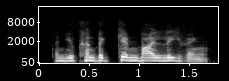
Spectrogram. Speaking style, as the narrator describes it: Mary Penn growled

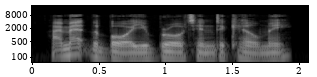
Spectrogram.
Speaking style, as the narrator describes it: James continued in a conversational tone

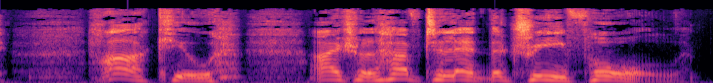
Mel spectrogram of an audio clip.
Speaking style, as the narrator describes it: The giant, could go no further, and cried

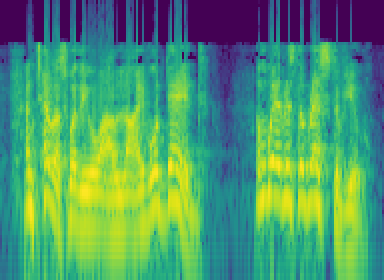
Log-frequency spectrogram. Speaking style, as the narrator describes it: cried

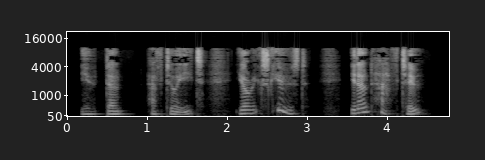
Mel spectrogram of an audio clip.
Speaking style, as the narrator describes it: she said soothingly

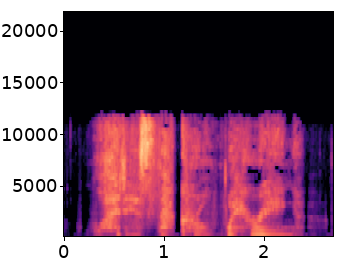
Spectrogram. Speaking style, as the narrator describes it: Lexi whispered, clearly outraged

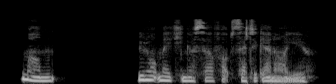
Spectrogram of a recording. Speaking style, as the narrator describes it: he said softly

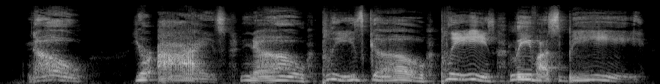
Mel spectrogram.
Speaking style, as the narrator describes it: it whispered

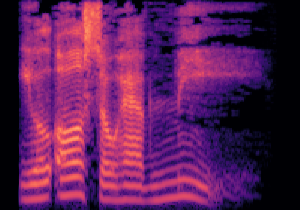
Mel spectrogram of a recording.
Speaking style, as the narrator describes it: he said slowly, his voice a possessive drawl

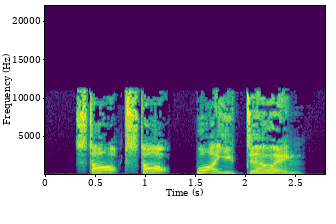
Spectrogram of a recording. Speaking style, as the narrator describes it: Valiant yelled

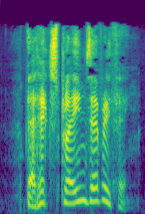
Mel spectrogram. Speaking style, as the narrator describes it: she exclaimed

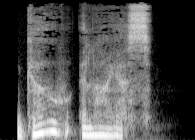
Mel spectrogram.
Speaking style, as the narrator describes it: she murmurs

